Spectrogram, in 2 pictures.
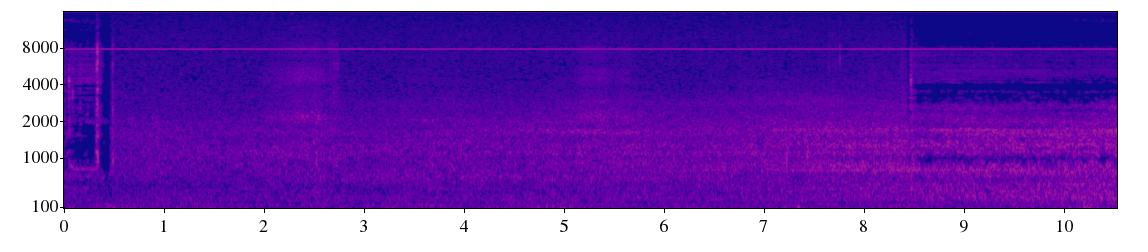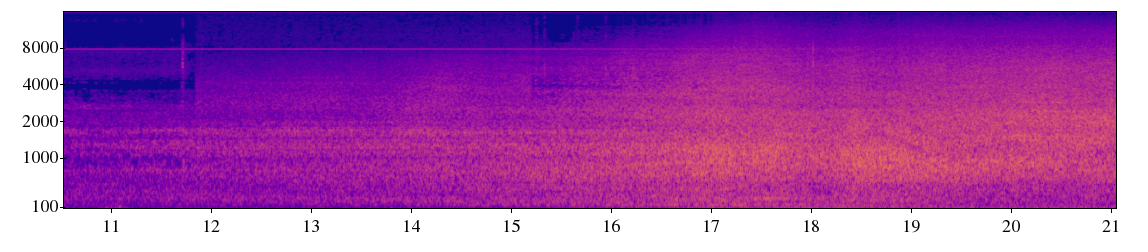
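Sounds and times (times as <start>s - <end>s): train wheels rolling on rail: 7.1s - 21.0s.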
